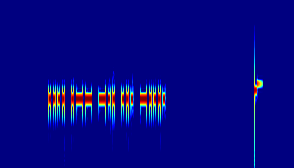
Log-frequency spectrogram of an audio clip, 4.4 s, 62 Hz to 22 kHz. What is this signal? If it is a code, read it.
Morse code, heard as a keyed tone, about 34 wpm, 700 Hz. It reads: HWDS6
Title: Five Challenging Letter-Number Combinations 35wpm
